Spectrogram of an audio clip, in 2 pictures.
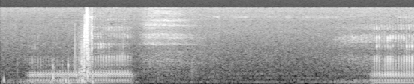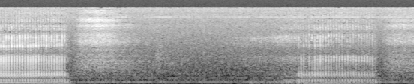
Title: Winston the snoring bulldog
